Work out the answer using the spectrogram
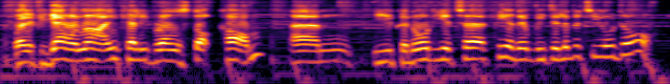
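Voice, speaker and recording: Man, slightly higher voice, firm instructive cooking tips, interview guest, faint music behind. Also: fairly even intonation, fast talker. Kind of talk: giving cooking advice in an interview.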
